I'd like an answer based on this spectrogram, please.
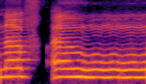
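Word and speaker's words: نفعا: taf'an wala dorro bukan taf tapi naf ulang lagi deh dari la yamliku mana h baris yang kelima dari atas paling kiri la yamlikuna lianfusihim naf bukan taf ya tadi dibacanya taf'au itu soalnya bahas yang kelima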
